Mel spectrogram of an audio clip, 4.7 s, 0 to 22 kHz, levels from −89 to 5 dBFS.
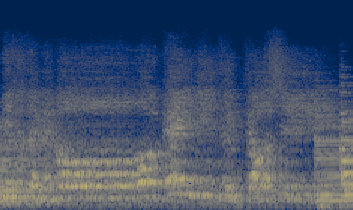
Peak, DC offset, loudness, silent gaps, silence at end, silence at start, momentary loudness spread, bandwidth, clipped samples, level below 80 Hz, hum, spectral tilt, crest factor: -10 dBFS; under 0.1%; -26 LUFS; none; 0 s; 0 s; 7 LU; 11.5 kHz; under 0.1%; -54 dBFS; none; -6 dB/octave; 16 dB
